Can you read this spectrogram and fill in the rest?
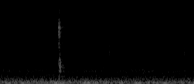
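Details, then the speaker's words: Lincoln Ranger 250 gas engine-driven welder, no-start: pressing start lights an unlabeled yellow light and gives faint scattered clicks, engine never turns over; battery voltage to be checked first, cause unconfirmed. "I hit the start button gives me that yellow light of course there's no label as to what that yellow light means but I do hear something clicking if you listen"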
